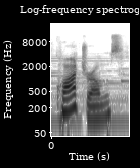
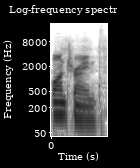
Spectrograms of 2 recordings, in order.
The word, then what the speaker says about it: quatrain: Some of these Q word poems, whatever the fuck it is, quantrums. Is that how you say it? Quatrain.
